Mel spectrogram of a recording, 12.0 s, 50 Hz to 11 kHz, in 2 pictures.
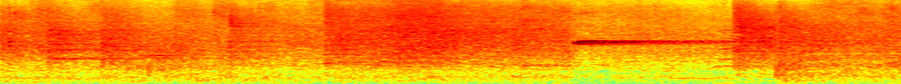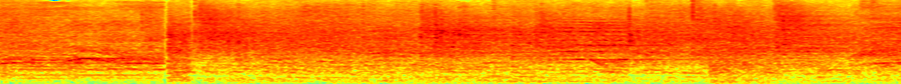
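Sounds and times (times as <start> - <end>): spectators' voices: 3.2 - 12.0
whistle tone: 3.8 - 4.8.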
